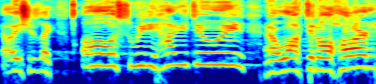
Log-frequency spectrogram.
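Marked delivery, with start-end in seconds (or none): 0.8-2.5 put-on sweet little old lady voice, pitched up. Retelling how the church usher greeted him: imitating a sweet old grandma. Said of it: "old sweet little grandmas".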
